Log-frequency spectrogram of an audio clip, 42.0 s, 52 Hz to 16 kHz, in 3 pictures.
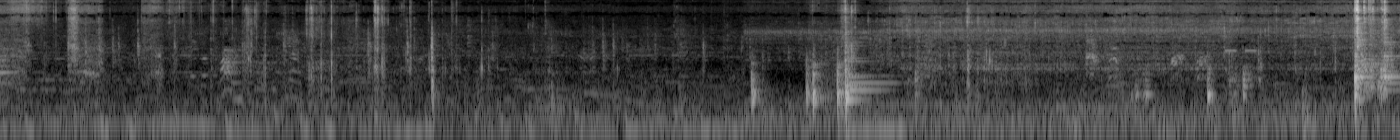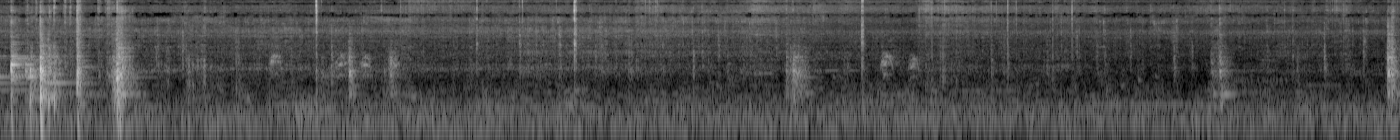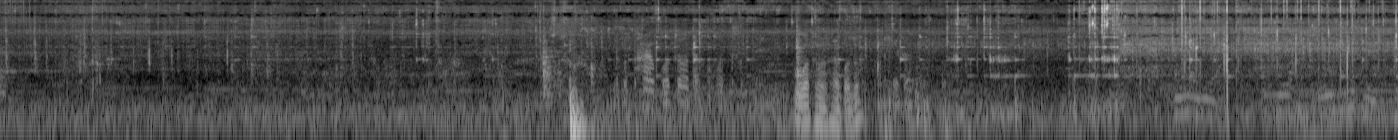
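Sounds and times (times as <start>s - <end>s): food sizzling on a grill: 0.0s - 1.8s, 7.5s - 41.9s
clattering: 13.5s - 15.5s.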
